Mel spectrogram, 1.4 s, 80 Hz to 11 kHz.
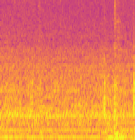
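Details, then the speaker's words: Fluke PM6680B frequency counter after replacing its failed precision reference IC in the flyback switching power supply: only a low steady hum, the earlier high-frequency squeal gone, running quietly. "I don't hear any of that weird noise he was making anymore sounds good"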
